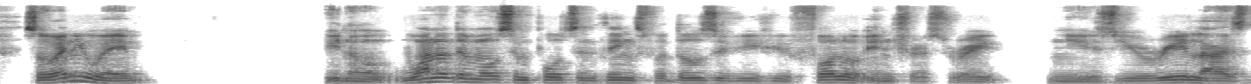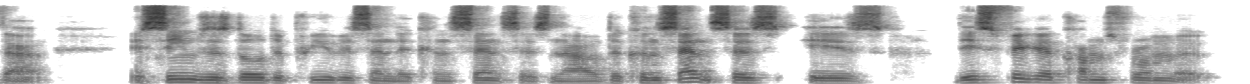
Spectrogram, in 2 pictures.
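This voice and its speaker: A man with a British accent, medium in pitch, at a moderate pace with ordinary pitch variation, over a quiet background. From UK. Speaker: forex trading educator. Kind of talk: market analysis tutorial. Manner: casual, conversational.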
